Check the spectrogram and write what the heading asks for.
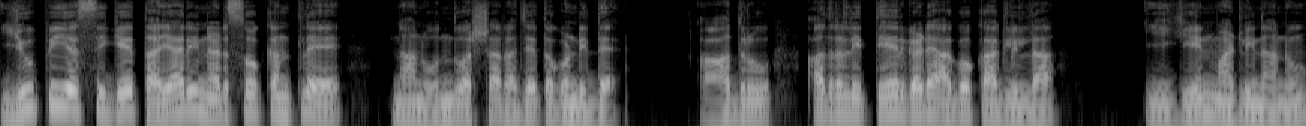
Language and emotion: Kannada, sad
